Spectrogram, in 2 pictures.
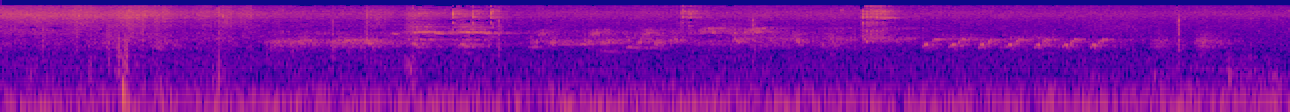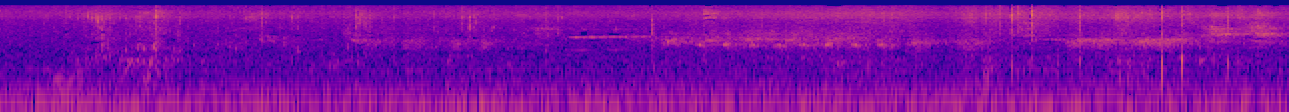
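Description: Birds calling in short, rapid trills repeated every second or two, over a low steady rumble, with one sharp click about half a second in.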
